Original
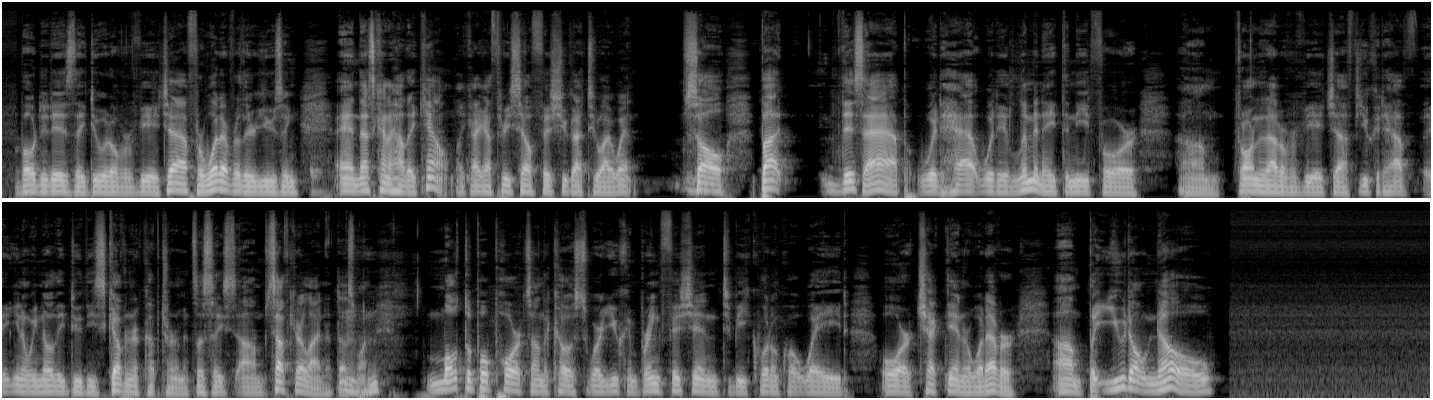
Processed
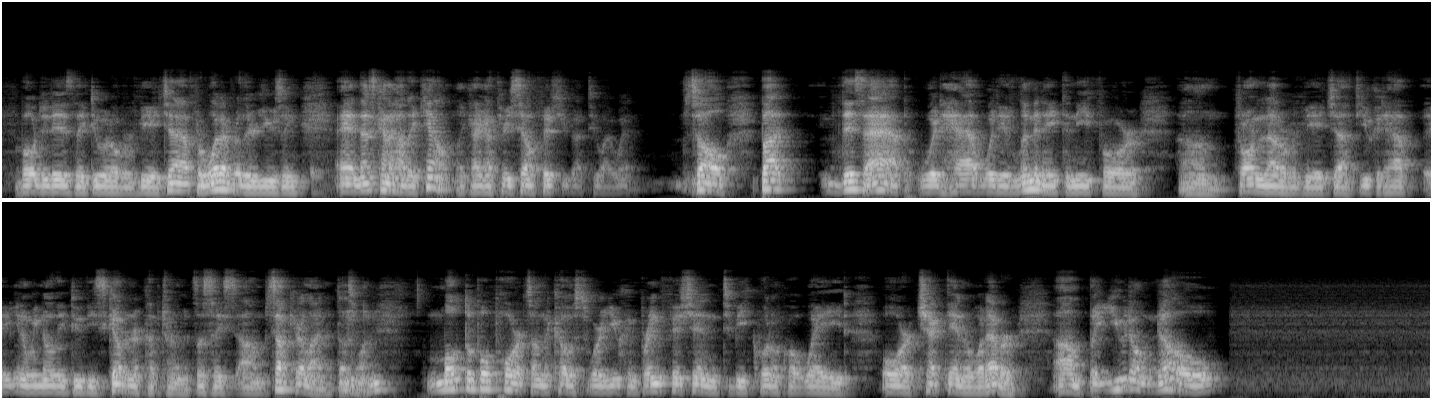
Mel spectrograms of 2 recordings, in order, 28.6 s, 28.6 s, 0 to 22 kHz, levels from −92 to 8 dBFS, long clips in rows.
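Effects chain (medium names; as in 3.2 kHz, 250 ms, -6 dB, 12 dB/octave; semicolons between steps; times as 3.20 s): 5.48–6.91 s: compression 10:1, threshold -37 dBFS, peak gain reduction 20 dB; reverberation RT60 0.40 s, pre-delay 3 ms, DRR -0.5 dB; resampled via 11.025 kHz; 25.07–26.07 s: three-phase chorus; trim -3 dB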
